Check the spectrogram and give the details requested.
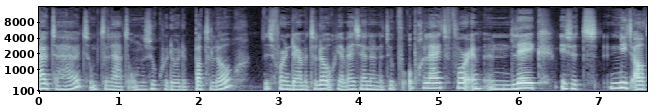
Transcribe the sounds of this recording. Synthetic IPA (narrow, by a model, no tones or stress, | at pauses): œɥtəɦœɥtɔmtəlaːtənɔ̰ndəɹzukədʊːɹdəpatolowχ | d̥ɵsfʊːɹəndɛɹmatolowχjaːʋɛjzɛjnɛɹnatyːɹləkfʊ̰ːɹʔɔ̰pχəlɛjtfʊːɹʔə̰nə̰nlejkʔɪsətnitʰɑ̰lˠ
